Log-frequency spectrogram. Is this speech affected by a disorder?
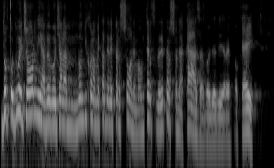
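No.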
